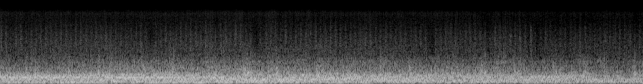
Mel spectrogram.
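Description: Loaded iron-ore hopper wagons rolling past on the rails in a steady rumble, with a held tone that dies away about two seconds in. The rumble begins to fade near the end as the train moves on.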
